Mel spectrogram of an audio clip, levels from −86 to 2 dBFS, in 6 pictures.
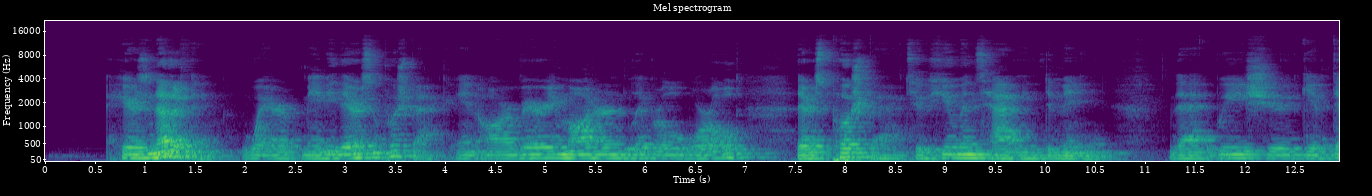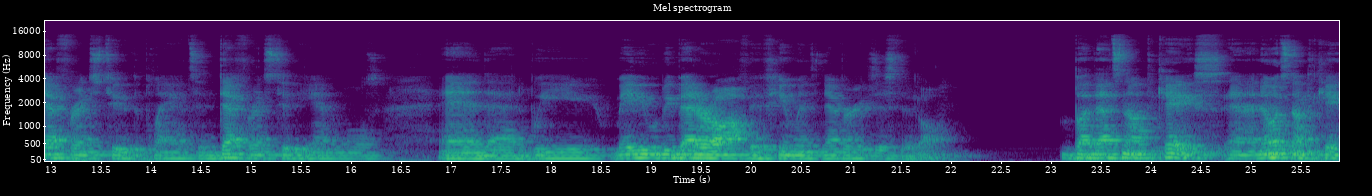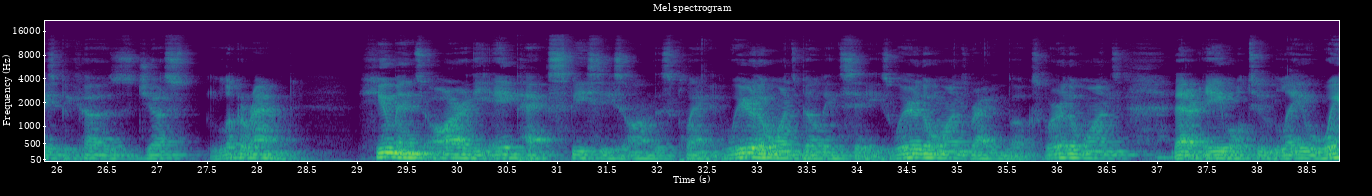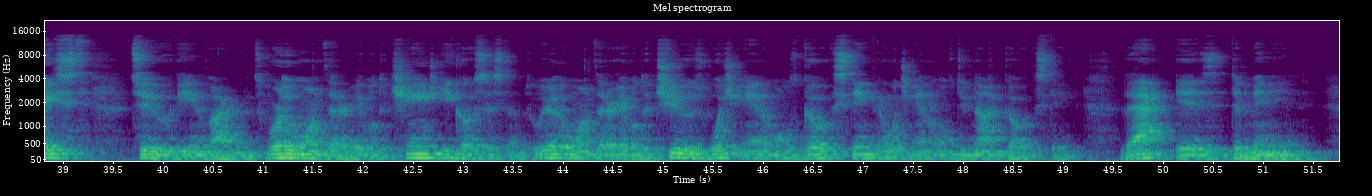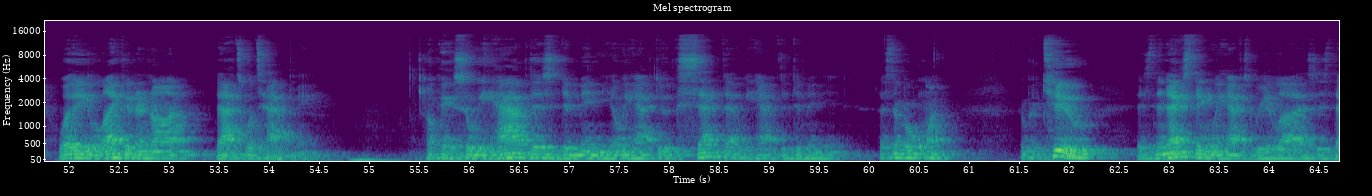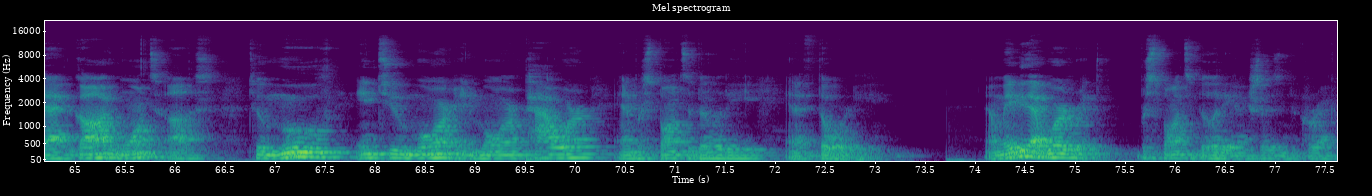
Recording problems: room echo; noticeable; dies away in 0.6 s
off-mic speech; somewhat distant

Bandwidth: 14.5 kHz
